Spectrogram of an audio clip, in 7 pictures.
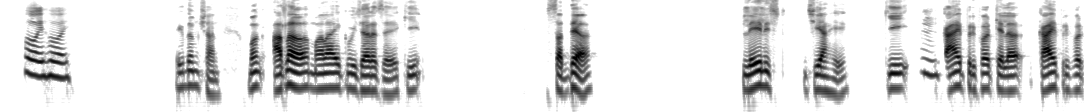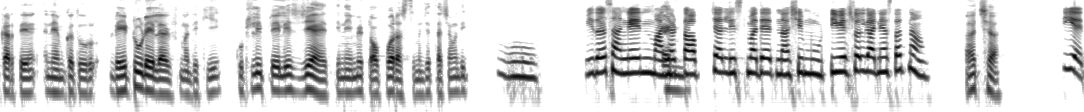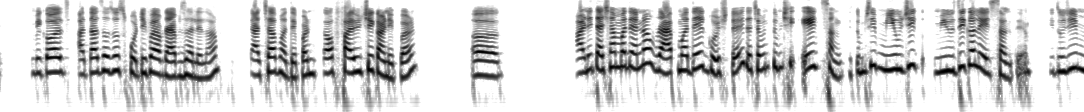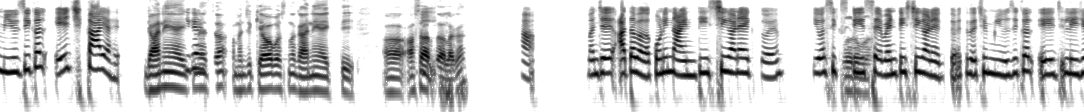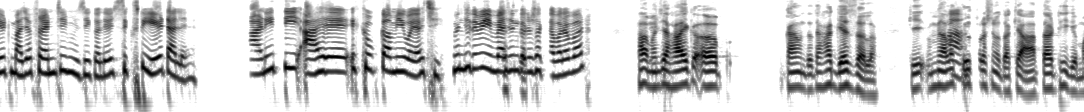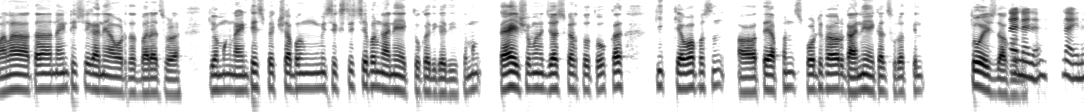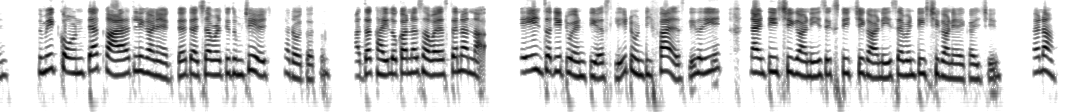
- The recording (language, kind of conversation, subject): Marathi, podcast, एकत्र प्लेलिस्ट तयार करताना मतभेद झाले तर तुम्ही काय करता?
- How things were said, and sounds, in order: other background noise; in English: "प्लेलिस्ट"; in English: "डे टु डे लाईफमध्ये?"; in English: "प्लेलिस्ट"; in English: "टॉपवर"; in English: "टॉपच्या"; in English: "बिकॉज"; in English: "रॅप"; in English: "टॉप"; in English: "रॅपमध्ये"; in English: "एज"; in English: "म्यूजिकल एज"; tapping; in English: "म्यूजिकल एज"; in English: "म्युजिकल एज लिजिट"; in English: "फ्रेंडची म्यूजिकल एज"; laughing while speaking: "खूप कमी वयाची म्हणजे तुम्ही इमॅजिन करू शकता. बरोबर?"; in English: "इमॅजिन"; in English: "गेस"; in English: "एज"; in English: "एज"; in English: "एज"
